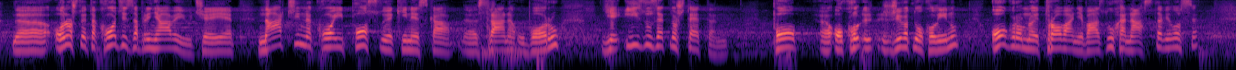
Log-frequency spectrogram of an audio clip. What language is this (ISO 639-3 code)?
srp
